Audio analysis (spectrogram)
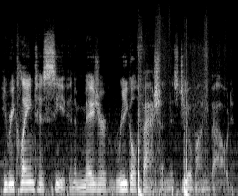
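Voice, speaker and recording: A man's voice: fairly low pitch, animated, unhurried. A man narrating a scripted story as an audiobook narrator, in a dramatic storytelling style. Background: music.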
